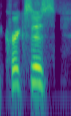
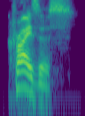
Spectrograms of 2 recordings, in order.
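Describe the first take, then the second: First: The middle consonant sounds like ks. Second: The middle consonant sounds like z. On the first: "pronounced as an X" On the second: "or a Z"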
